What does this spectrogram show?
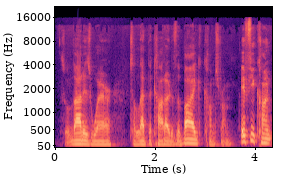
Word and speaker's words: let the cat out of the bag: The pronunciation of this is to stress or emphasize cat and bag. Let the cat out of the bag.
